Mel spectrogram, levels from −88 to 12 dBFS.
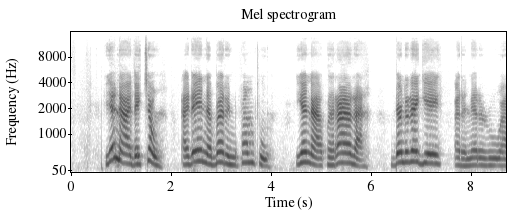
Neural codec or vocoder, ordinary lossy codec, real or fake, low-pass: codec, 44.1 kHz, 2.6 kbps, DAC; none; fake; 14.4 kHz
